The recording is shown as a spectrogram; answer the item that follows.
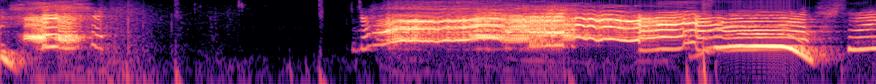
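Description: A child screaming in a high, silly play voice: a short cry at the start, a pause of about a second, then one long, steady scream of about two seconds.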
